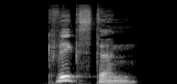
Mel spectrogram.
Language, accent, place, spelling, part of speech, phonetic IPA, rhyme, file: German, Germany, Berlin, quicksten, adjective, [ˈkvɪkstn̩], -ɪkstn̩, De-quicksten.ogg
- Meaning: 1. superlative degree of quick 2. inflection of quick: strong genitive masculine/neuter singular superlative degree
